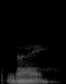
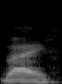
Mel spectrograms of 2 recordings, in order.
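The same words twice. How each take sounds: First: It is said flatly, with little energy. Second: It is said with lively energy.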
